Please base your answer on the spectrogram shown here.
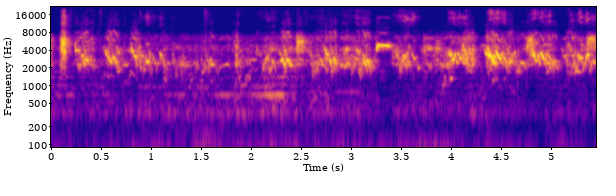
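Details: Budgerigar chatter meant to encourage mating: busy, unbroken warbling of rapid high chirps, squeaks and buzzy twitters, with one clear whistled note partway through.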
